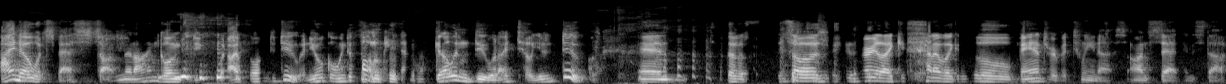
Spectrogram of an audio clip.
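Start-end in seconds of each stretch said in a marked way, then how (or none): 0.0-5.9 snobby, condescending know-it-all voice. Imitating Haytham giving orders to his son: snobby Haytham voice. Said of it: "He kind of feels a little snobby, like he's just knows it all".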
